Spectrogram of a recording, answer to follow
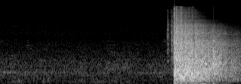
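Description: A hushed wait, then near the end a sudden, loud crack of near-simultaneous single-action revolver shots from three fast-draw shooters, fading out in a short ringing tail.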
